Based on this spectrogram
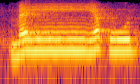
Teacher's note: الياء مرققة، الغنة كمان مرققة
